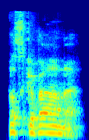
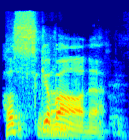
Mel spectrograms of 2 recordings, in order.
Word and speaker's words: Husqvarna: And I was looking to see what brand they were, and I can't even pronounce it. I think it's Husqvarna. Husqvarna, yeah. Husqvarna.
